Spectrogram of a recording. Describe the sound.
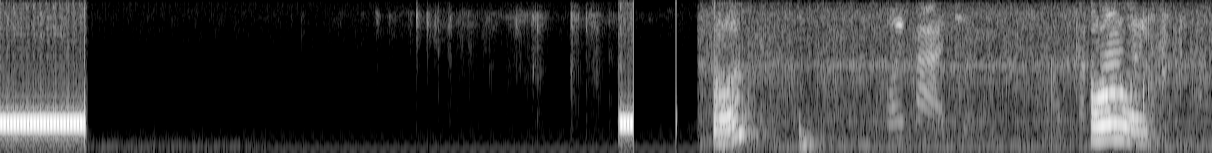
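A telephone call transfer tone sounds as a steady mid-pitched beep lasting under a second. A long silence follows, then a second brief beep, and people begin talking over the line.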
